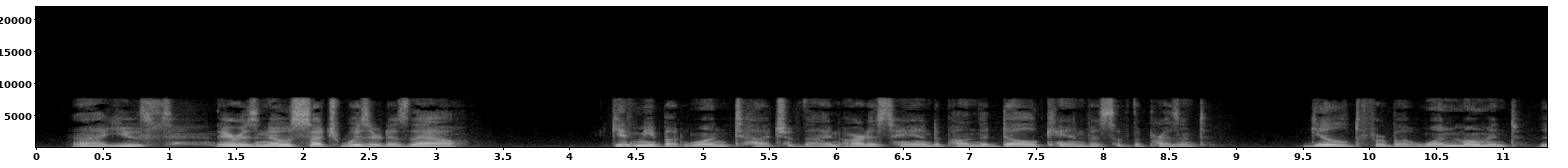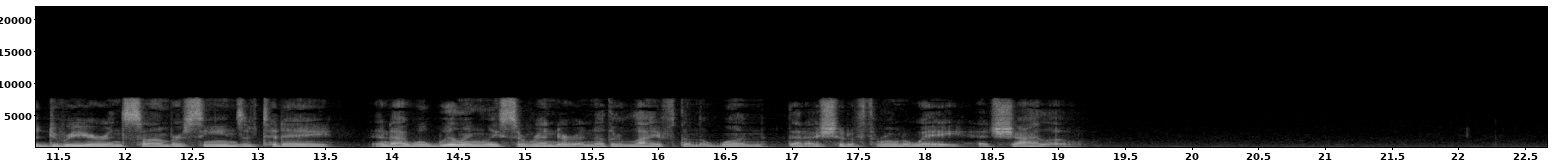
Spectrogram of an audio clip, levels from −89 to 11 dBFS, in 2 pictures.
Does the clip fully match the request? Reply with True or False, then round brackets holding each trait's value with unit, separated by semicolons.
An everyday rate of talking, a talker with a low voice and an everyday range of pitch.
False (150 wpm; 90 Hz; 1.9 semitones)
